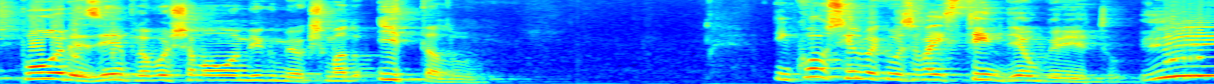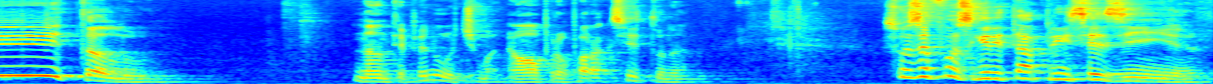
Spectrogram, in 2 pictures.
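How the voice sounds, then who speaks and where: Brazilian male teacher, recorded video lesson, lively pitch, slightly high voice, speaks right to the viewer. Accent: Brazilian Portuguese. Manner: animated, addresses viewer directly, shouts example words. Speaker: Portuguese teacher.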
